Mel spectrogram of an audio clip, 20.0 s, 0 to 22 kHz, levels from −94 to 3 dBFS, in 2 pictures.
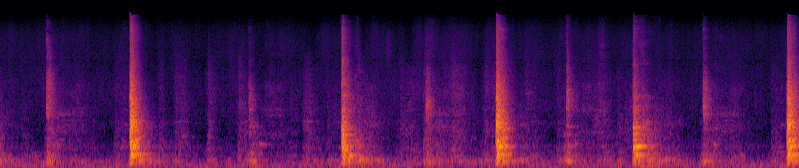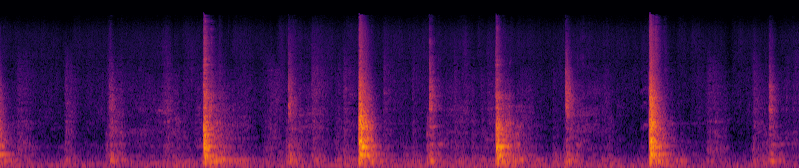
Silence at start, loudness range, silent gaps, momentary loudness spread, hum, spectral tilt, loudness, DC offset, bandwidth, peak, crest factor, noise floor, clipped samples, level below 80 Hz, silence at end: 0 s; 6 LU; none; 27 LU; none; -5 dB/octave; -26 LUFS; under 0.1%; 16 kHz; -2 dBFS; 30 dB; -53 dBFS; under 0.1%; -50 dBFS; 0.2 s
